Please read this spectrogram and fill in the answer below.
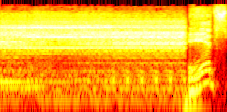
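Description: Noise interlude on a powerviolence record: steady hiss with long held high tones like amplifier feedback, breaking off near the end.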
